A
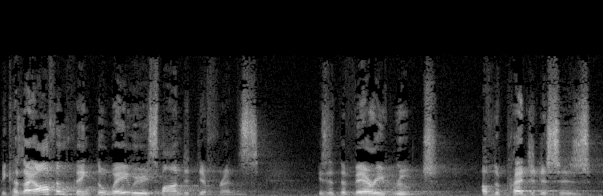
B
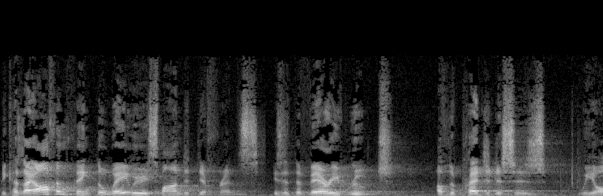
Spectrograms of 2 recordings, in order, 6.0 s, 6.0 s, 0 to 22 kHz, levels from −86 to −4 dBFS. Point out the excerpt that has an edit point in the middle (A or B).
B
